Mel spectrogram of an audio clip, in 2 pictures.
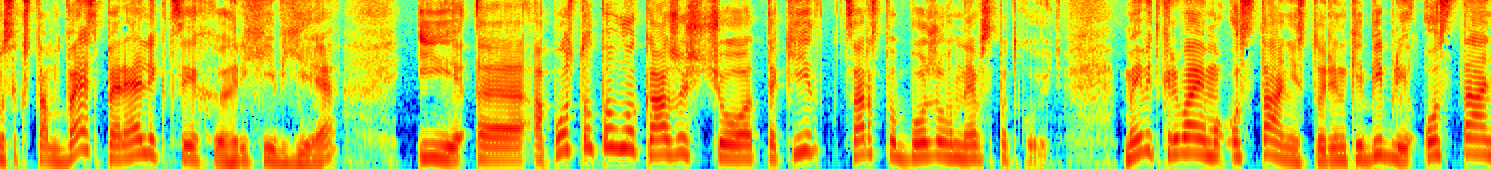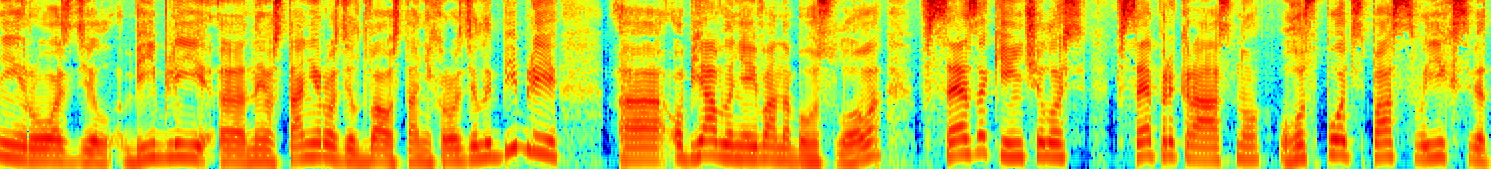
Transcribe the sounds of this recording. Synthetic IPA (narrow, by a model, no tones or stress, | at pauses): ʊsʲt̪ɑmʋɛsʲpeɾɛlʲikt̪sɪxɦɾʲixʲiwjɛ | i | ɐpɔst̪ɔlˠpɑʋlˠɔkɑʒɛʃt͡ʃɔt̪ɐkʲit̪sɑrst̪ʋɔbɔʒɔɦɔnɛwspɐt̪kṵjʊtʲmɪʋʲid̪kɾɪʋɑjemɔʔɔst̪ɑnʲːist̪ɔɾʲinkɪbʲiblʲijiɔst̪ɑnʲːijrɔzʲdʲilˠbʲiblʲijinɛɔst̪ɑnʲːijɾɔzʲdʲilˠd̪ʋɑɔst̪ɑnʲːixɾɔzʲdʲilˠɪbʲiblʲiji | ɔbjɑʋlˠenʲːɐiʋɑnɐbɔɦɔslˠɔʋɐwsɛzɐkʲinʲt͡ʃɪlˠɔsʲ | w̥sɛpɾekɾɑsnɔɦɔspɔtʲspɑsːʋɔjixsʲʋʲɐt̪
